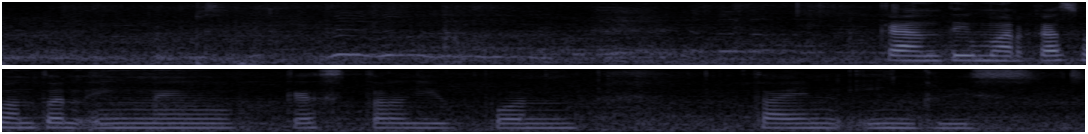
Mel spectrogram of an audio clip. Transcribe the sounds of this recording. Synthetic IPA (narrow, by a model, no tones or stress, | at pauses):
kant̪imarkaswɔnt̪ɔnʔɪŋnɪŋkɛst̪əljupɔn | t̪ajniŋɡɾis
